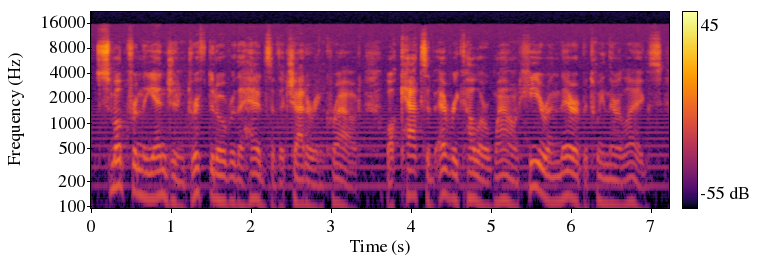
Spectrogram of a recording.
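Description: A man narrating a storybook in an expressive, animated reading, heard over a steady hum. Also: fairly low pitch. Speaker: audiobook narrator.

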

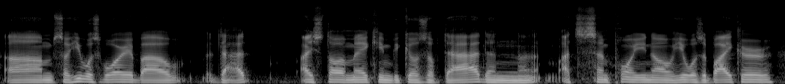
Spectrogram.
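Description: Low-pitched Polish-accented man, hesitant guest, dry close sound. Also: flat delivery, smooth, no room sound. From Poland. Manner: hesitant, halting, many ums. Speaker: knife maker guest. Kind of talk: studio interview.

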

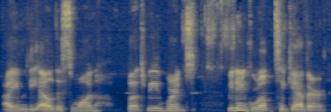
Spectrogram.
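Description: In an interview set outdoors at night, with crickets chirping in the background, a woman with a Barbadian accent speaks as a guest. She's a book author earnestly recounting her life story, her voice low, a little slow, and darkish in tone.

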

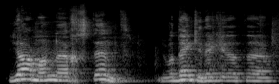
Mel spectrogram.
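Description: Young guy, quick questioning banter, roomy recording. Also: sits high. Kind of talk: casual chat among friends. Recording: echoey room with faint noise.

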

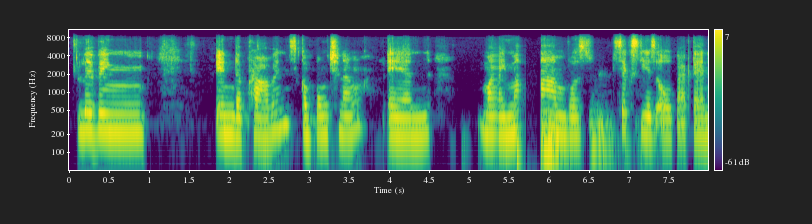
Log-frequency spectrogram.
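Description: Slow, mellow woman. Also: on the low side, muffled recording. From Cambodia. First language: Khmer. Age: young adult. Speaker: interview guest, musician. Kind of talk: podcast interview.

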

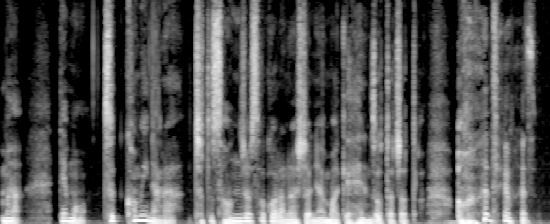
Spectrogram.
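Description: Woman, Kansai accent, jazz singer hosting radio, casual chatty stories, husky, dry studio mic. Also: deep voice, lively intonation, fast talker, a little mellow, no room sound. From Kansai region of Japan. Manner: chatty, self-mocking storytelling with frequent fillers. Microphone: studio microphone.

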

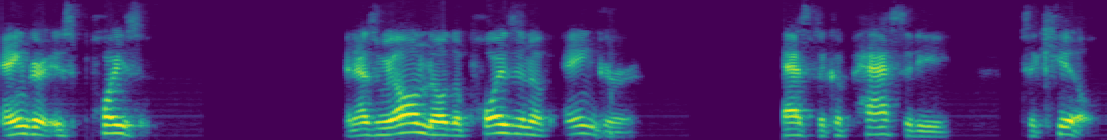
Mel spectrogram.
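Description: A man with a mid-range voice preaches a sermon and reads scripture aloud, sounding congested and a little nasal from a sinus infection. He speaks in a measured way and repeats key phrases, and the recording is muffled.

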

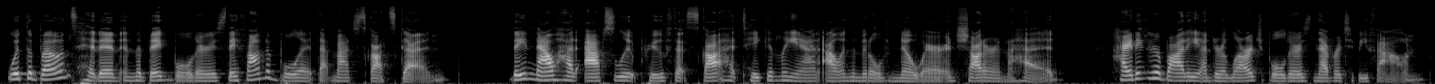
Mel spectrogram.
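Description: Gravelly bright-voiced woman narrating true crime. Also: deep voice, moderate pace. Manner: reads the case story with blunt asides. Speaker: podcast co-host.

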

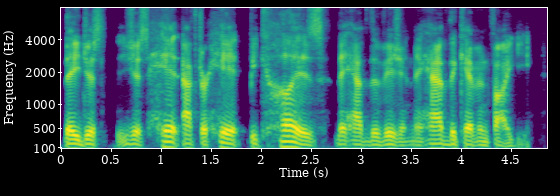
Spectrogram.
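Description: Deep-voiced, emphatic man guest. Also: normal speed, no room sound, clean studio sound. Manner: emphatic, enthusiastic agreement. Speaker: podcast guest. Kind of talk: casual podcast chat.

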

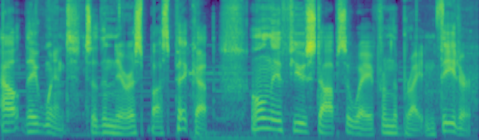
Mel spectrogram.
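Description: A man's voice: medium pitch, big pitch swings, brisk, over music. A man delivering scripted true crime narration as a storyteller.

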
